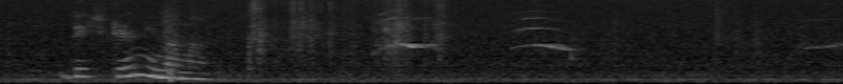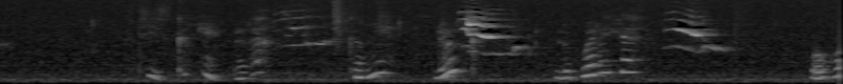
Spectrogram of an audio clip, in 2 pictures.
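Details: Small kittens discovered by Prada, an Italian Greyhound, let out repeated high, wavering mews in short bursts, mingled with a woman's chatter and soft room noise.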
